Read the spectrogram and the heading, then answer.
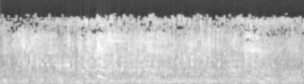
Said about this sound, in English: A second time the water is being poured upon the wood and offering.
